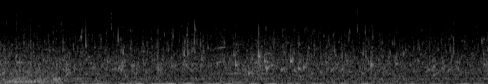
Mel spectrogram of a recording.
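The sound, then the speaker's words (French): Splashing water of a town fountain: a continuous, even wash of trickling and falling water that holds a steady level throughout, with no voices. “Nous sommes à côté de la fontaine. Que nous raconte la sensation de l'eau sur notre peau ?”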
